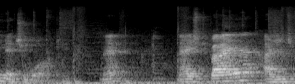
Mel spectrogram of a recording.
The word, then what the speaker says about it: network: A gente não fala network, a gente fala network, ou network, porque esse T pra gente é difícil, então muitas vezes a gente pronuncia T.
